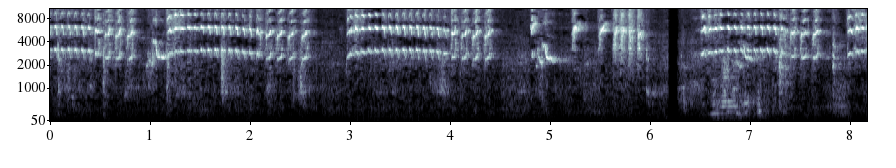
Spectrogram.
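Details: Master recording of long-tailed shrike song for songbird training: sustained rapid trills of bright, high repeated notes in bursts of about two seconds, separated by brief scratchy and lower passages.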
